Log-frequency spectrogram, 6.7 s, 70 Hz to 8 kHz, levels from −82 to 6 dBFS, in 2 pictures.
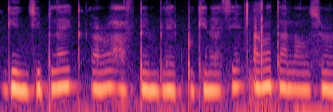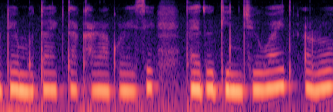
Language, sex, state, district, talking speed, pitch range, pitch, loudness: Nagamese, female, Nagaland, Kohima, 190 wpm, 180-200 Hz, 190 Hz, -20 LUFS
